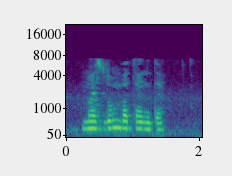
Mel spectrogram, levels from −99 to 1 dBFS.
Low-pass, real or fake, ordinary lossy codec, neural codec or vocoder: 7.2 kHz; real; AAC, 32 kbps; none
